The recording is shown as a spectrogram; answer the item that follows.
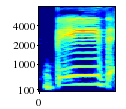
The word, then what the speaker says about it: bath: Please note, bathe and bath have separate pronunciations. The pronunciations are different.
